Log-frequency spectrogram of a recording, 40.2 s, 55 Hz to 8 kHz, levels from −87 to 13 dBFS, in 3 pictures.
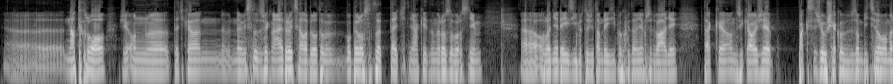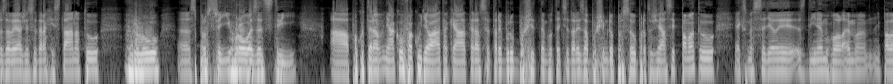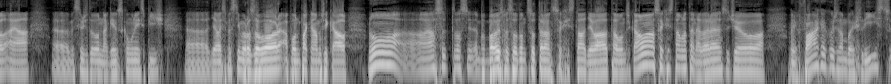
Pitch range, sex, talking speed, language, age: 110-135 Hz, male, 215 wpm, Czech, 20-39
